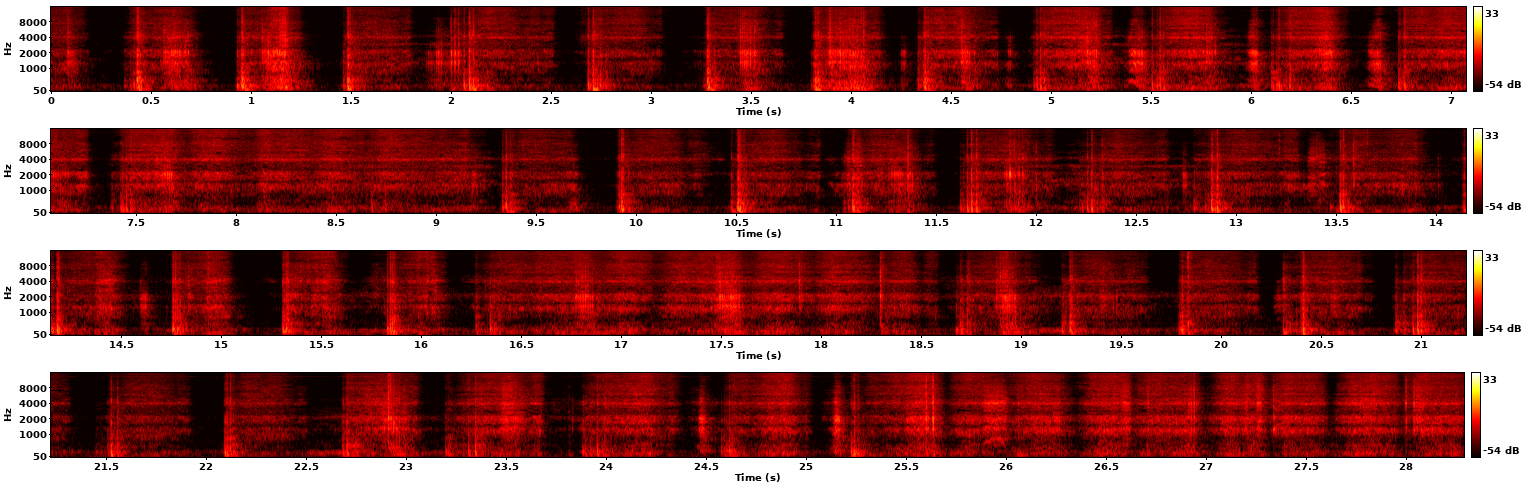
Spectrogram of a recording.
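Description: Repeated scratching on the rubber skin of an inflated balloon, in short, uneven strokes about one or two a second; the balloon does not pop.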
